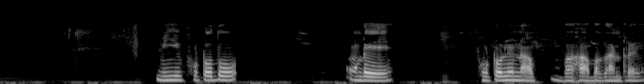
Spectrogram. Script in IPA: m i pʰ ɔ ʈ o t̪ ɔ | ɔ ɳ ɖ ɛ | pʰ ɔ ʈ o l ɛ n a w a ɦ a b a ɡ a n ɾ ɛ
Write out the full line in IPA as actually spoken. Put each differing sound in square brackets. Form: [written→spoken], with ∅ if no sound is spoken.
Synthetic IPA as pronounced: [m→n] i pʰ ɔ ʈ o [t̪→d̪] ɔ | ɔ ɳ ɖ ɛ | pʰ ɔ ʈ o l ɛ n a [w→b] a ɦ a b a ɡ a n ɾ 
